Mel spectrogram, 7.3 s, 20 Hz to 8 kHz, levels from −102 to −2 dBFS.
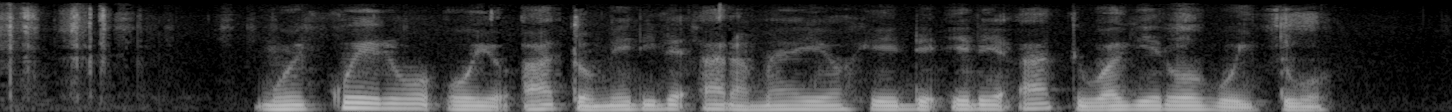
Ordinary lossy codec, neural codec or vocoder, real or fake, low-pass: AAC, 32 kbps; none; real; 7.2 kHz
